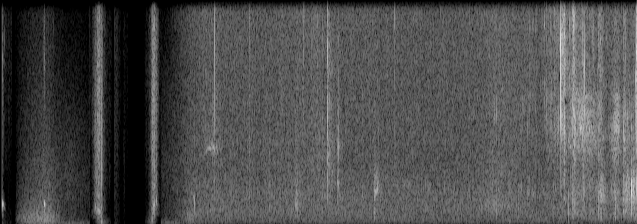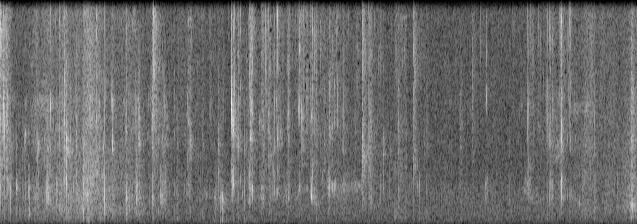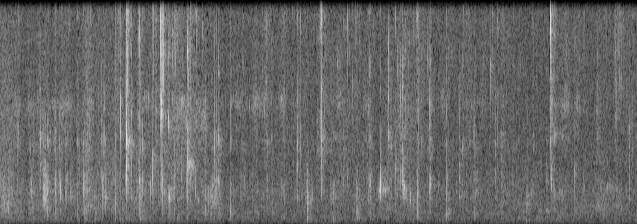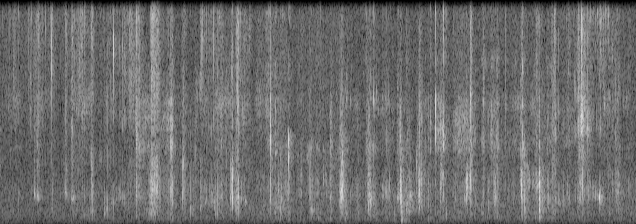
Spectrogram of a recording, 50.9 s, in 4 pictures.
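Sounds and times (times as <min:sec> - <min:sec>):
crunchy chewing: 0:10.4 - 0:50.9.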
